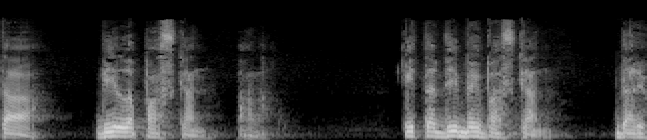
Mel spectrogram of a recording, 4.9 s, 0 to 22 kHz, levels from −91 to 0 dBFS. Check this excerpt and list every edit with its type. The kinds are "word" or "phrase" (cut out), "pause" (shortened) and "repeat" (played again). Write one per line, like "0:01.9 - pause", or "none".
0:01.8 - phrase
